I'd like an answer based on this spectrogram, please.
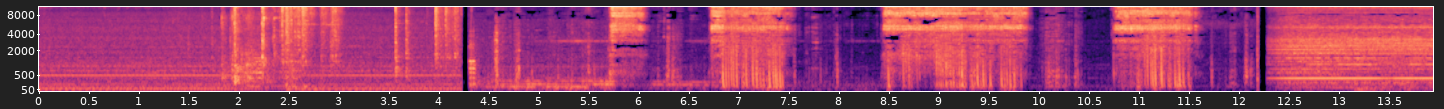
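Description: Handheld laser welder welding a seam on a steel block, sounding in four short bursts of hiss and spark crackle. Before it a steady machine hum with a held tone plays, and near the end a new steady tone starts.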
